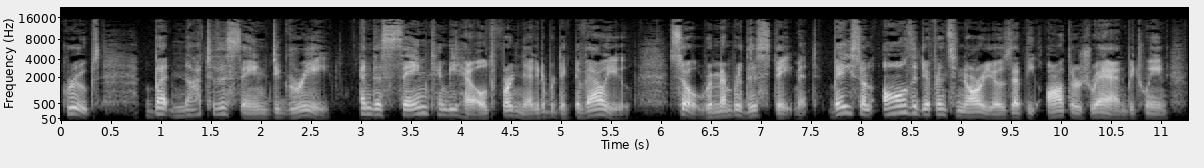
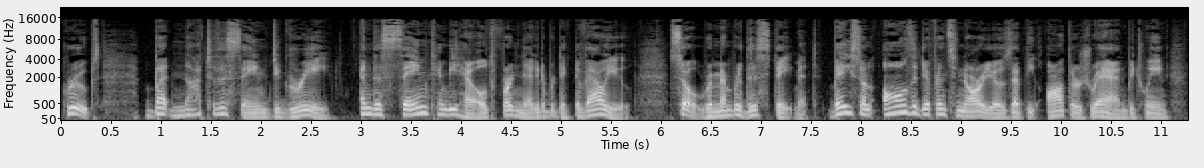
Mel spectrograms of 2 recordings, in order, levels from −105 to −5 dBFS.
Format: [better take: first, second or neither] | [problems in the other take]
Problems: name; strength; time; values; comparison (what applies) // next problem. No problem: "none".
second | thin; very; fading below 550 Hz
